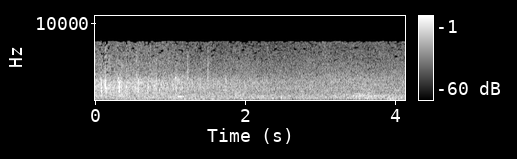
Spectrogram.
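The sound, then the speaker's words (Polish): A large crowd applauds in a steady, dense wash of clapping that holds at an even level for about four seconds, with a faint murmur of voices blended underneath. The applause follows Archbishop Tempesta's blessing with the Book of the Gospels at a Mass of the 28th World Youth Day on Copacabana beach, Rio de Janeiro. “I również oklaski.”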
